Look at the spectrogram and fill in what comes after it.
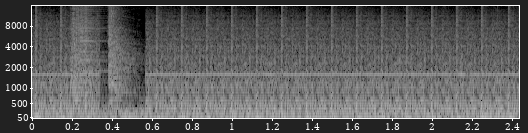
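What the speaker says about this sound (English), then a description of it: "gotta reload the gats now" Rapid machine-gun fire from mounted guns in Empyrion Galactic Survival, a fast even stream of loud shots that runs without a break through the whole stretch, close and dominant.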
